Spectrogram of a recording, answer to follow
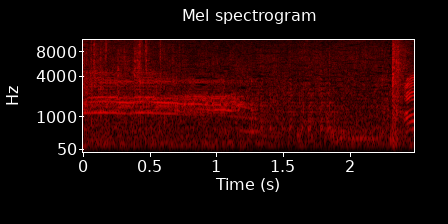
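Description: A single high-pitched cartoon-character scream, held for just over a second with a slight downward drift, then fading.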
